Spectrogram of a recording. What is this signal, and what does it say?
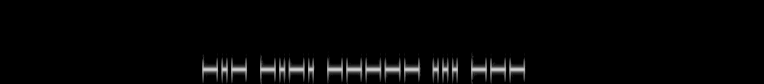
Morse code, heard as a keyed tone, about 25 wpm, 700 Hz. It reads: KC0SO
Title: USA Call Signs - 5 Characters - Repeated 2x - 25wpm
